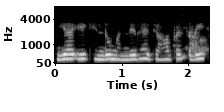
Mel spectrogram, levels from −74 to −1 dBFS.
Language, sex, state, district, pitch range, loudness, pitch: Hindi, female, Uttar Pradesh, Varanasi, 220-240 Hz, -18 LUFS, 230 Hz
